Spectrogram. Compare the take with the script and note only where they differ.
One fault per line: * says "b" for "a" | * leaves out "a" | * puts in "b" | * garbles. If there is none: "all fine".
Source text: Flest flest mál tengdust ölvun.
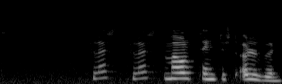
all fine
